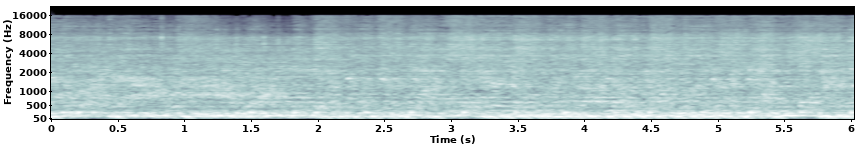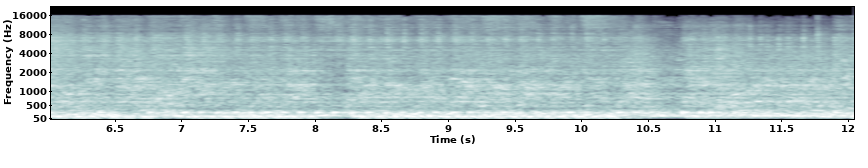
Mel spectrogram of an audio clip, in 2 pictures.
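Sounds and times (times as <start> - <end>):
heavy metal band playing live: 0.0 - 12.0.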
